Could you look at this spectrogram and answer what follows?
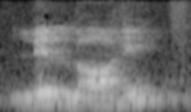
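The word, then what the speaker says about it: لله: going to take out it becomes lillahi the pronunciation is lillahi for okay so this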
